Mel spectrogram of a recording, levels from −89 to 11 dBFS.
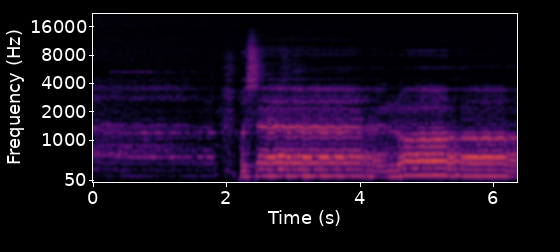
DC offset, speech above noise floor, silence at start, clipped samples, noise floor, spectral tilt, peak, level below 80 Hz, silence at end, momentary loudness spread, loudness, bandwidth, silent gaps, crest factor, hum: under 0.1%; 22 dB; 0 s; under 0.1%; -59 dBFS; -5 dB/octave; -26 dBFS; -86 dBFS; 0 s; 22 LU; -38 LUFS; over 20 kHz; none; 14 dB; none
